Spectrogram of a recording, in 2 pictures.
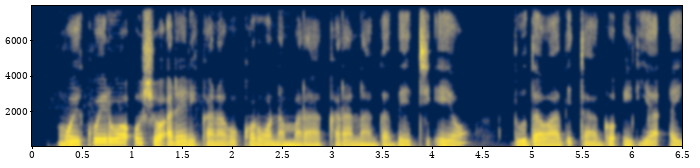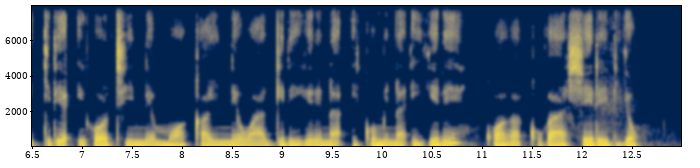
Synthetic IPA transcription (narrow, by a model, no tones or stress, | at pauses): mwekweɾwaʔoʃiɔʔaɾɛɾekanaɣokɔɾwɔnamaɾakaɾanaɡaðetʰiʔejɔ | ɾuðawaðitaɡɔʔeɾjaʔaikiɾɛʔiɣɔtʰinemwakainewaɣeɾiɣeɾenaikominaʔiɣeɾekwaɣakoɣaʃeɾeɾiɔ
